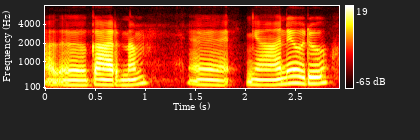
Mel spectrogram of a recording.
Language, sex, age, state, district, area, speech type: Malayalam, female, 18-30, Kerala, Malappuram, rural, spontaneous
